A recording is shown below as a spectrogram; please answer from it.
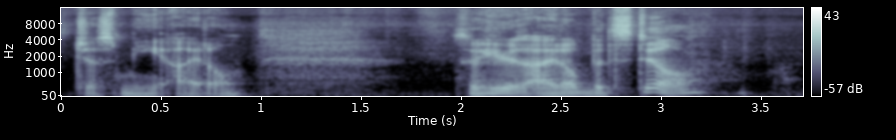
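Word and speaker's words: (G)I-DLE: I love where here the name of the group is Idol and soyan has stated in interviews that that's that's how the group's name should be known and pronounced as Idol now definitively and also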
